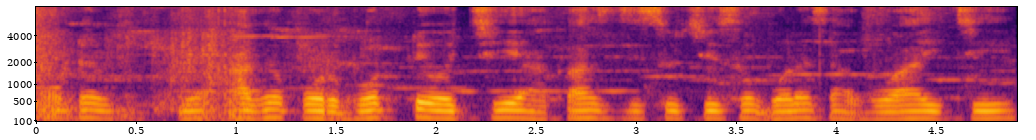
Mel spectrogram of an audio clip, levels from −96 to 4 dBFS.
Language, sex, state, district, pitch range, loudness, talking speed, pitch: Odia, female, Odisha, Sambalpur, 140-145 Hz, -18 LUFS, 120 wpm, 140 Hz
